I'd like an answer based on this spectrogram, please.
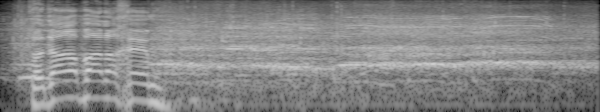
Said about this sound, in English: He thanked them, and they are chanting, King of Israel.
